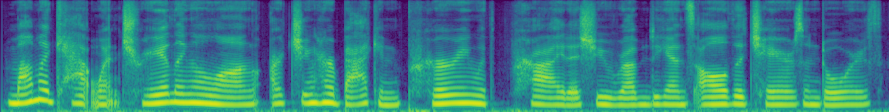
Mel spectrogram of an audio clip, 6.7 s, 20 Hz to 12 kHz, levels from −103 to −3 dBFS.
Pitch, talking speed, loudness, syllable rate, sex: 195 Hz, 190 wpm, -17 LUFS, 4.5 syllables/s, female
